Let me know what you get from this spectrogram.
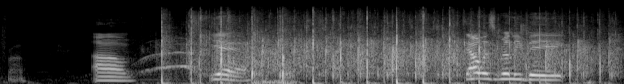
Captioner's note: audience applauding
